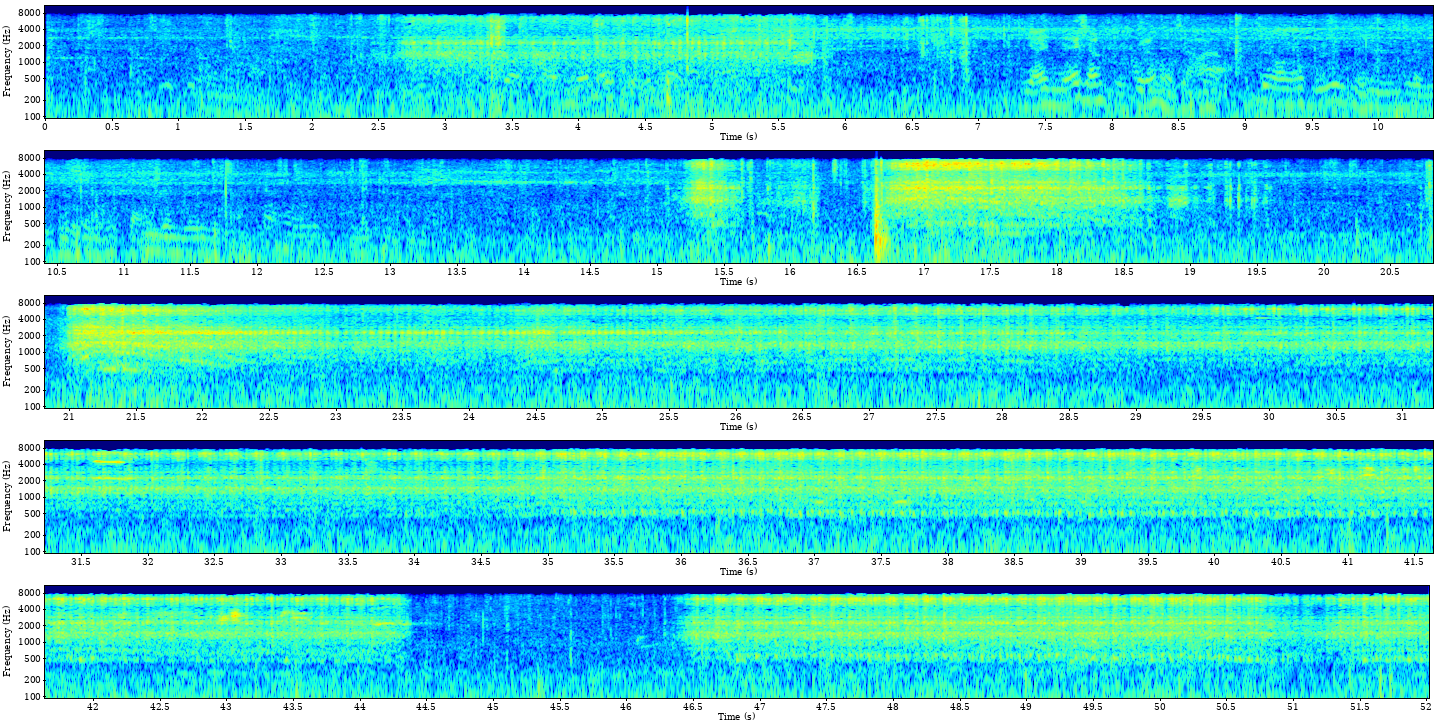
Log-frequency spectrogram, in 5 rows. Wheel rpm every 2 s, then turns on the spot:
0, 20, 20, 0, 0, 0, 0, 10, 70, 40, 80, 50, 50, 60, 50, 50, 50, 60, 70, 70, 60, 50, 10, 60, 70, 60.
2-6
